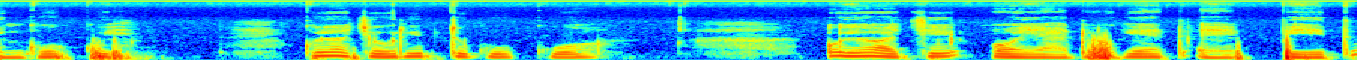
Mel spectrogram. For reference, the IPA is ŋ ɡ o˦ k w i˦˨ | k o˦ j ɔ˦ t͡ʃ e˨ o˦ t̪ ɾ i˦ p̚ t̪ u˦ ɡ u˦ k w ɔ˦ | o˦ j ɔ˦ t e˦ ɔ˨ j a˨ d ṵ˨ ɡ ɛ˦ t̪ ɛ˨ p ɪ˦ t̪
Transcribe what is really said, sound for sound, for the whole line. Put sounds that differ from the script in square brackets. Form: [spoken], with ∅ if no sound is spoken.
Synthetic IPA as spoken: ŋ ɡ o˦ k w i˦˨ | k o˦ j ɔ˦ t͡ʃ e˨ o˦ [∅] ɾ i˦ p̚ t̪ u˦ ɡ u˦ k w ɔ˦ | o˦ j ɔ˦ [t͡ʃ] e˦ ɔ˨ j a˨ d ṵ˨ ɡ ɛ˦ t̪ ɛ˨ p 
